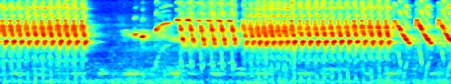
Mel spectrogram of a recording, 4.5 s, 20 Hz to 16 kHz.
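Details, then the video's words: Canary delivering long, fast song for training other birds: a rapid rolling trill, a short pause and rising whistle, then sustained rattling trills finishing with quick descending slurs. "Kicau Burung Kenari 135 II LUAR BIASA GACOR PANJANG Cocok untuk Masteran"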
